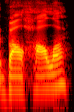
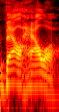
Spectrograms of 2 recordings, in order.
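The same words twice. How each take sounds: First: Valhalla with "hall" in the middle, rising; other region's pronunciation. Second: Valhalla as "val-HAL-uh"; Michigan pronunciation. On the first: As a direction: question Valhalla as "val-HAH-luh". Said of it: "you guys pronounce it Valhalla". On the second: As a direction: say Valhalla with a short a as in "pal". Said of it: "we pronounce it Valhalla up here". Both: Shown as a demonstration.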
